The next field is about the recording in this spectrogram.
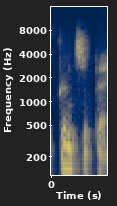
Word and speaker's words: Principe: People pronounce his name various ways. – Right. – The dominant pronunciation is Principe.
